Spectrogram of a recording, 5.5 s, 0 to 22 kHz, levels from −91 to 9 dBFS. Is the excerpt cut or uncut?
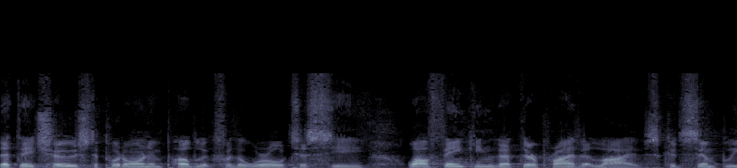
uncut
